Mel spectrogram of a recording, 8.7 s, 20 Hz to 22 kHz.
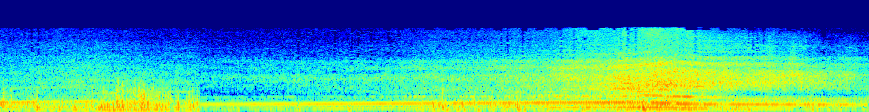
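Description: J32 V6 engine of a swapped Honda Element pulling with its pitch rising. After a cut, its steady engine note grows louder as the car approaches and passes about six and a half seconds in, the pitch dropping as it moves away.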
